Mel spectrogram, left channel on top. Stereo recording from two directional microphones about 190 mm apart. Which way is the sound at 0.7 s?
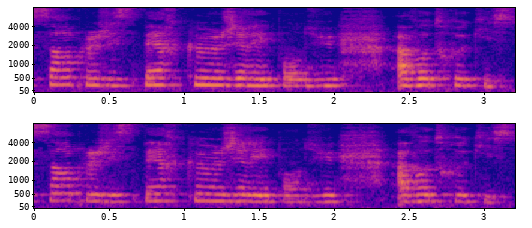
35° left (ahead or behind).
